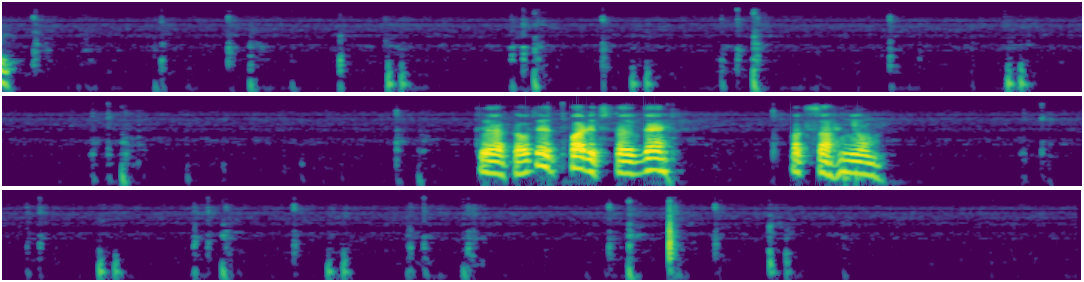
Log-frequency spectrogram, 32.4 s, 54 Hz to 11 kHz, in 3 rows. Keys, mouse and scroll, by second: 1.7 middle click, 3.9 r, 5.4 middle click, 6.3 r, 7.6-8.9 middle drag, 10.1 g, 12.0-15.0 middle drag, 16.3 click, 17.6 middle click, 19.3 r, 21.9 click, 22.6 r, 23.9 middle click, 24.9 r, 26.3-27.7 middle drag, 28.3 middle click, 29.3 KP_1.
